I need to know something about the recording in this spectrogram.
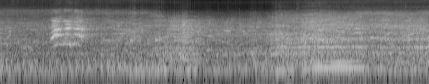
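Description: People's voices outdoors, with one short raised call about a second in, over a constant background din. A low steady drone sounds for about a second and a half, ending about two thirds of the way through.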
